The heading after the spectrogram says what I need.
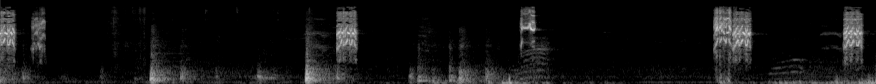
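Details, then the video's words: Green-cheeked conure repeating sharp, piercing shrieks every second or two, mixed with softer chattering notes and low voices between the loud calls. "green cheek conure sounds"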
